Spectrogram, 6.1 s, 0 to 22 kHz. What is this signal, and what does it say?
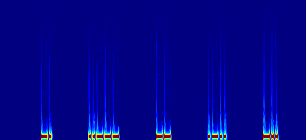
Morse code, heard as a keyed tone, about 30 wpm, spaced as for 10 wpm, 700 Hz. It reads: N2MLD
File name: Lesson 18g - Letter m - Call Signs 30wpm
